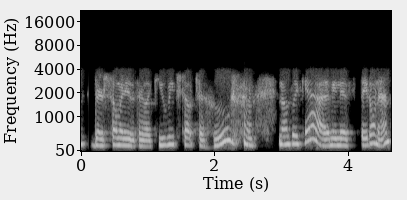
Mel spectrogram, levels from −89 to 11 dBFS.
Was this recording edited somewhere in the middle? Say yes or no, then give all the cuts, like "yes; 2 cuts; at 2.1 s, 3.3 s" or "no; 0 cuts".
no; 0 cuts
